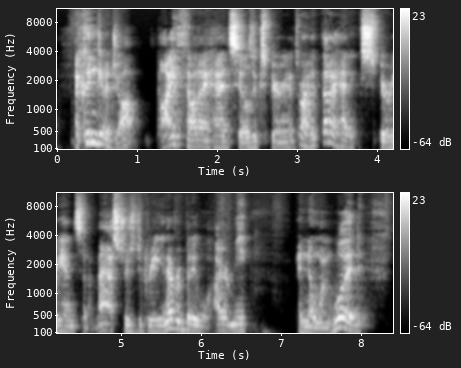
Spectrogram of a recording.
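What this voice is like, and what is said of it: Canadian accent. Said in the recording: “you'll hear it in my accent, I'm from Toronto, Canada.”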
